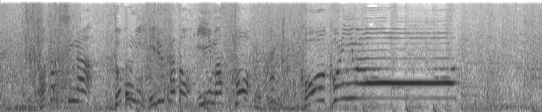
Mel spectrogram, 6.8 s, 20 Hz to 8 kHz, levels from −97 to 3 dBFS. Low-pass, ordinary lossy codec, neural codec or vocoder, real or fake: 7.2 kHz; none; none; real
